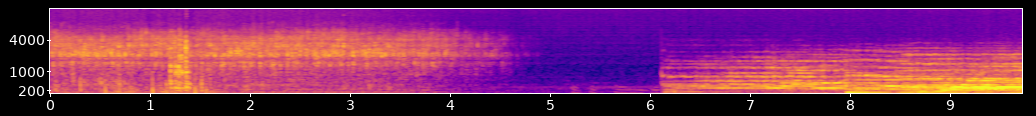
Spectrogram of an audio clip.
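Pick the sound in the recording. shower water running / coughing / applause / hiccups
shower water running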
